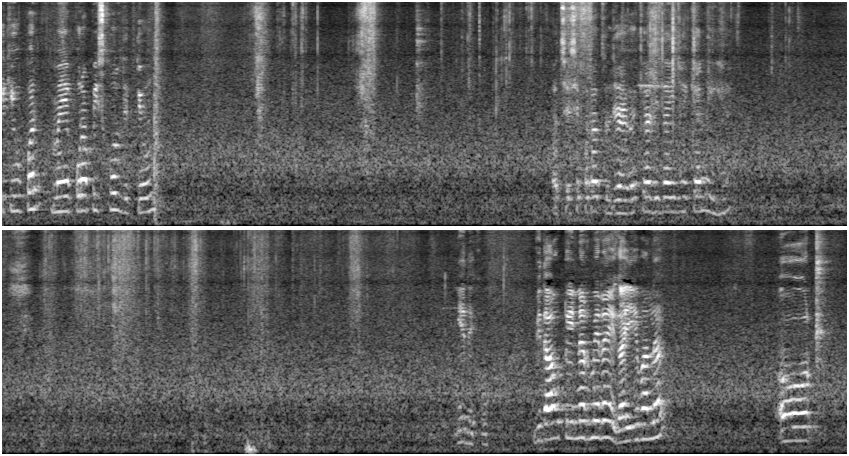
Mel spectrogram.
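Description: A woman speaks calmly in short bursts, close by.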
